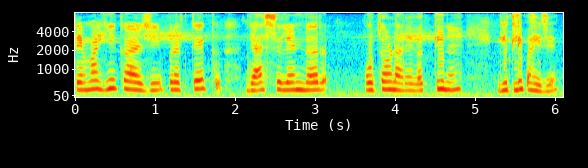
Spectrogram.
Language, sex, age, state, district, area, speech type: Marathi, female, 18-30, Maharashtra, Nanded, rural, spontaneous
